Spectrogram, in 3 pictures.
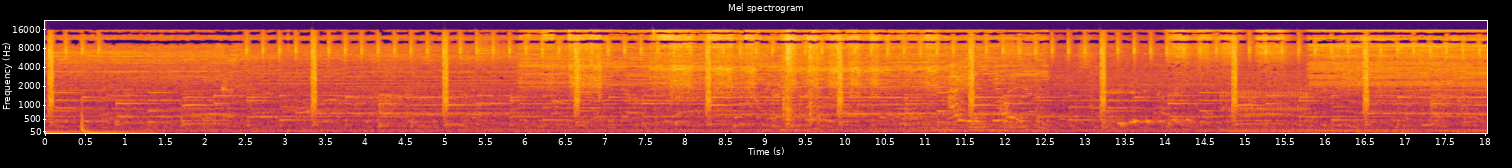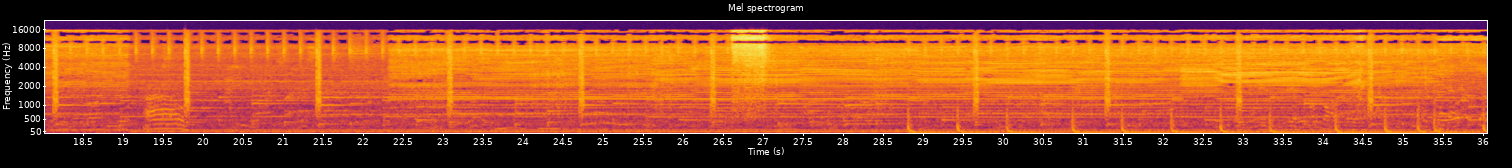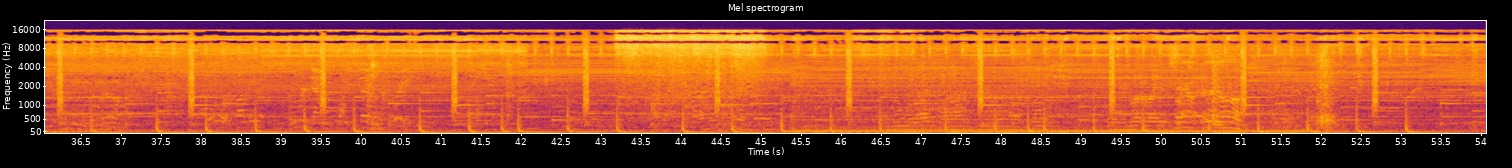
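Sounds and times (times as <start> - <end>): background music: 0.0 - 54.0
electric trimmer buzzing: 0.0 - 54.0.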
